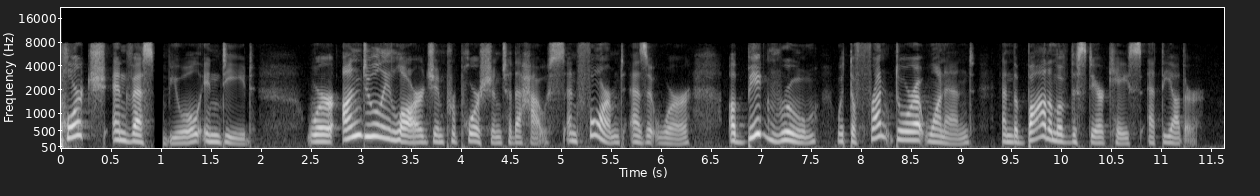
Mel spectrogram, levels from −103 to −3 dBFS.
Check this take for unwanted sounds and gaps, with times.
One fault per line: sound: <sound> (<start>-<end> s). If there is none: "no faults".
sound: dropout (0.9-1.0 s)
